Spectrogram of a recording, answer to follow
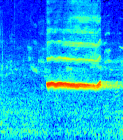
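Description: Referee's whistle: one long, steady blast starting about a second in and lasting about a second, blown to stop play.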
